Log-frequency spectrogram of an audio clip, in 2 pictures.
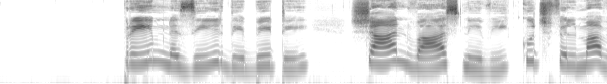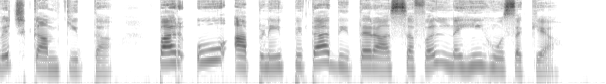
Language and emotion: Punjabi, neutral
